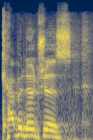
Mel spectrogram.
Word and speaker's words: Cappadocia: So Cappadocia's, did I pronounce that correctly?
